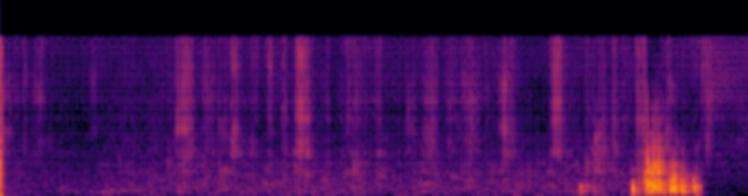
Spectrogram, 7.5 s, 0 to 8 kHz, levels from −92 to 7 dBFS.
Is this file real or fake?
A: fake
